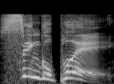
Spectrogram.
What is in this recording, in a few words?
"Single Play", announcer; DDR Extreme SFX; ScreenSelectStyle2 comment single; Dance Guru's DDR Archive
